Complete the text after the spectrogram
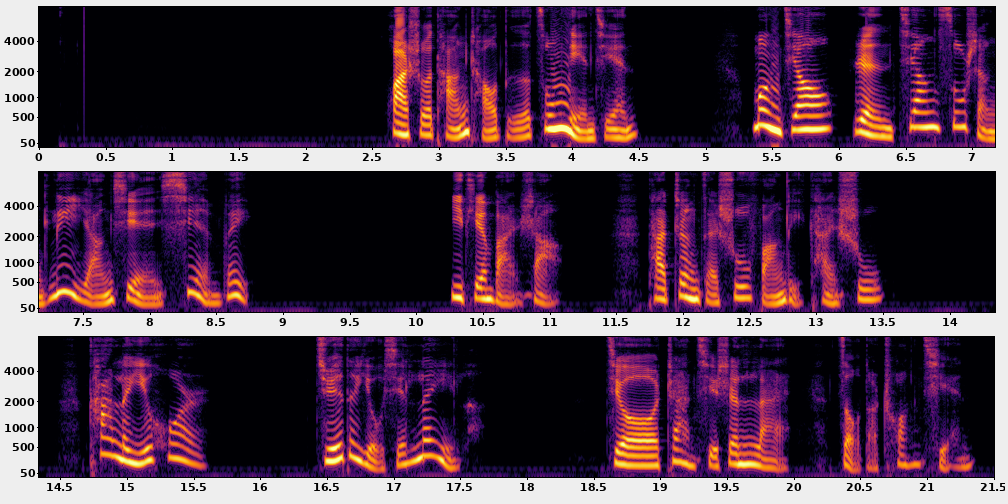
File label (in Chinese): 旁白 讲述配音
